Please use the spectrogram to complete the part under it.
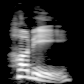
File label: "Heori", Korean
